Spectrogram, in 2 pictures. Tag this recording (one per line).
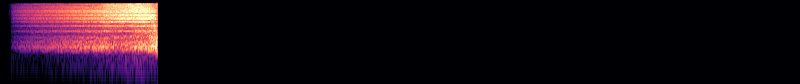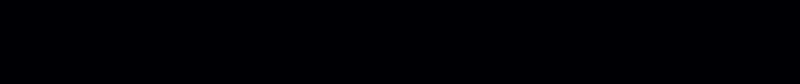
metal
reverse
fx
cymbals
echo
cymbal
